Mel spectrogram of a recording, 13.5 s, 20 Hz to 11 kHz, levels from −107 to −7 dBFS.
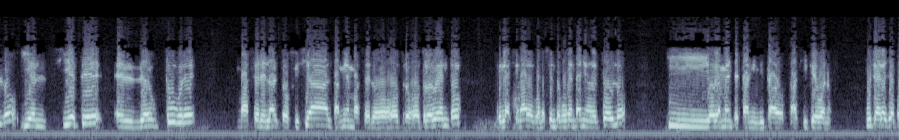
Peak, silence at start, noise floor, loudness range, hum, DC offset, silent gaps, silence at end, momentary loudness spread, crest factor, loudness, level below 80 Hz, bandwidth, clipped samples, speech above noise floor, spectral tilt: -14 dBFS; 0 s; -53 dBFS; 2 LU; 50 Hz at -65 dBFS; under 0.1%; none; 0 s; 5 LU; 14 dB; -26 LUFS; -68 dBFS; 6.8 kHz; under 0.1%; 27 dB; -6.5 dB/octave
